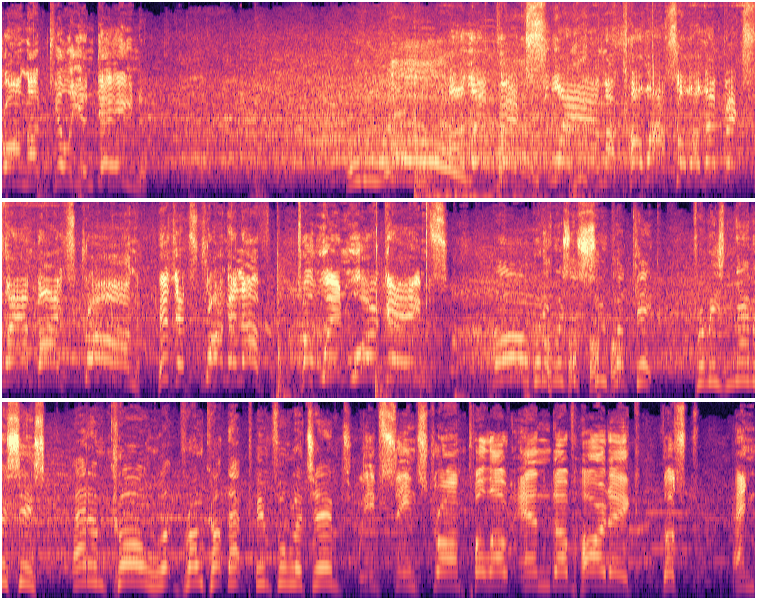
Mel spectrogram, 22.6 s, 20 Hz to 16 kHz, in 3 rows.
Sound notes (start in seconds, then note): 1.9 fans chattering; 3.6 fans cheering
